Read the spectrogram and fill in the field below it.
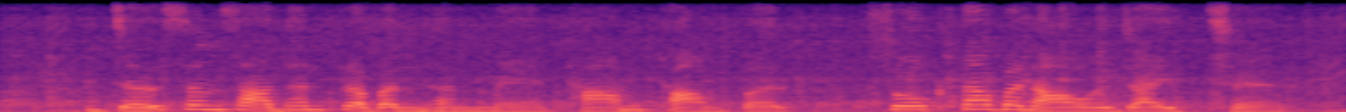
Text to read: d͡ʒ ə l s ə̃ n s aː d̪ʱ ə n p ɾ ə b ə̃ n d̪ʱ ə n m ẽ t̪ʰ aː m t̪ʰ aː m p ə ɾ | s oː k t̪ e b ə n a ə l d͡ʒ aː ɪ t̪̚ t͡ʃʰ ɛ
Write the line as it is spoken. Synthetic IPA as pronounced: d͡ʒ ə l s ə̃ n s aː d̪ʱ ə n p ɾ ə b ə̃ n d̪ʱ ə n m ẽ t̪ʰ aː m t̪ʰ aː m p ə ɾ | s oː k t̪ a b ə n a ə l d͡ʒ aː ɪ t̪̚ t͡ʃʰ ɛ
